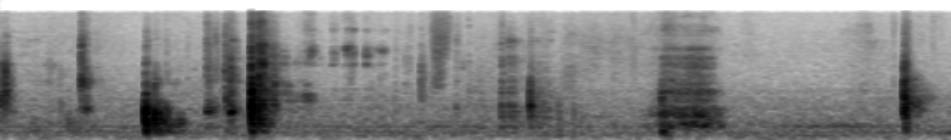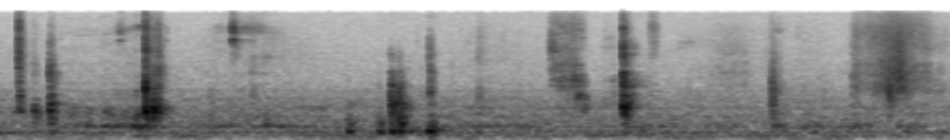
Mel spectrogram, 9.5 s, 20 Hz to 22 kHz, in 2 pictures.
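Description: Handling noise as a Tesla mobile connector's plug and cable are picked up and pushed into an AC outlet on an EcoFlow Delta 2 Max power station: scattered sharp clicks and taps of plastic and prongs, with a few short rustles of the cable.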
